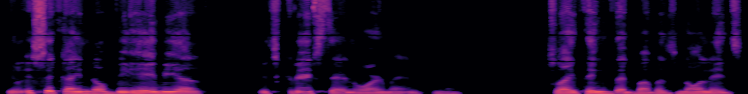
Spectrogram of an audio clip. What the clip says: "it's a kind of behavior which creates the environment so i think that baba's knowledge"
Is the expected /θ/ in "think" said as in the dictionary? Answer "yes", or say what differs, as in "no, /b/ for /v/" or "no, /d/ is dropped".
no, /t/ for /θ/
